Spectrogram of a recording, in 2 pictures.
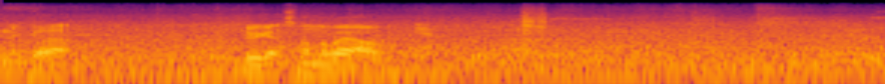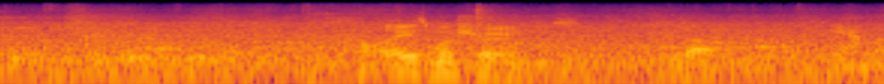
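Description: A murmur of a crowd echoes through a large hall.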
